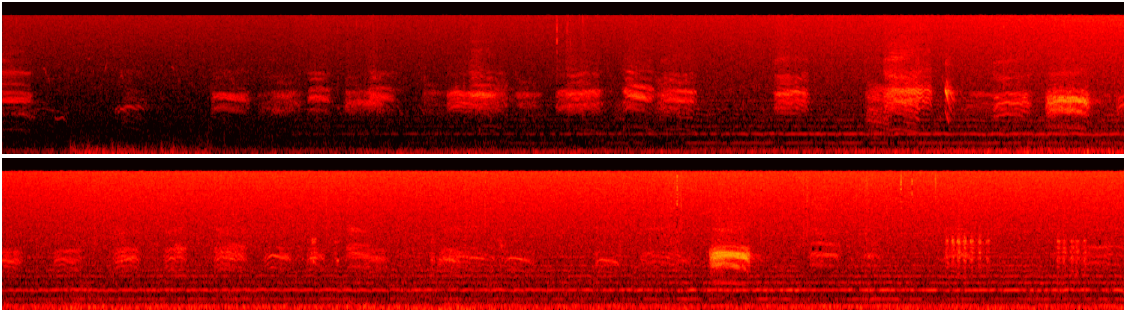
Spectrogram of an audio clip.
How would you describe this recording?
end of 'soundwalk' with binaurals from end of West Bay path, amusement hall at caravan park, water-gate into harbour from the bridge.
